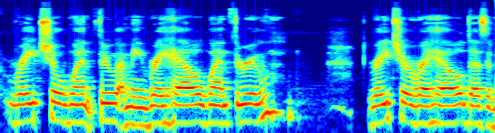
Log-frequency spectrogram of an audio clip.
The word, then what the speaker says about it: Rachel: You know this woman as Rachel, but her name was actually Rael. cuz the C is silent in the Hebrew language.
